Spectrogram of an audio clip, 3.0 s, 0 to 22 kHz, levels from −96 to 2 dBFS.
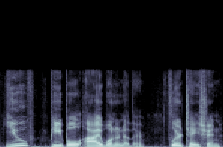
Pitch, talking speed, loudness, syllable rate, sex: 165 Hz, 120 wpm, -18 LUFS, 5.2 syllables/s, male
